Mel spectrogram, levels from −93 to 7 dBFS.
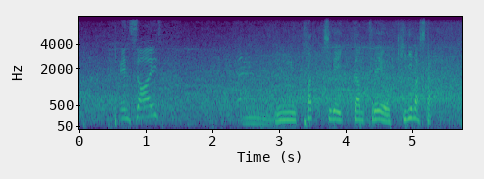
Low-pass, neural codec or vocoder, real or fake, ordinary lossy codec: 7.2 kHz; none; real; Opus, 32 kbps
